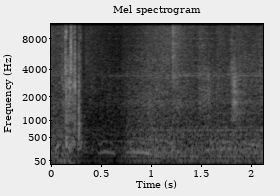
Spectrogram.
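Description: A single sharp knock just after the start, followed by a brief dip and then a steady murmur of room noise with faint voices.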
